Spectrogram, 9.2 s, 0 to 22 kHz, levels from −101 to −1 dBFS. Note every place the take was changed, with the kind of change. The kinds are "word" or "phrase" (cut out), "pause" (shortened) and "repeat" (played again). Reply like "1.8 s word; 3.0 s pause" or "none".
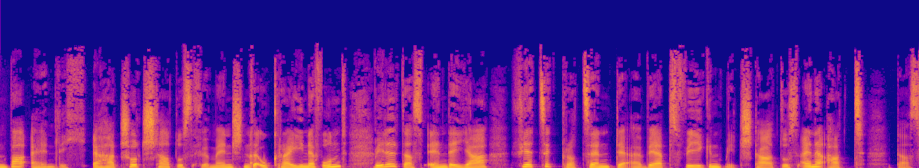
1.2 s word; 1.9 s word; 2.5 s word; 3.2 s word; 3.7 s word; 4.2 s word; 7.3 s word; 8.0 s word; 8.3 s word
